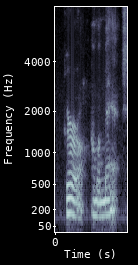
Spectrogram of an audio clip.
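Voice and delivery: whispering voice. Retelling telling a friend she is a match: imitating own whisper. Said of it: "and I'm whispering, whispering to my friend".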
